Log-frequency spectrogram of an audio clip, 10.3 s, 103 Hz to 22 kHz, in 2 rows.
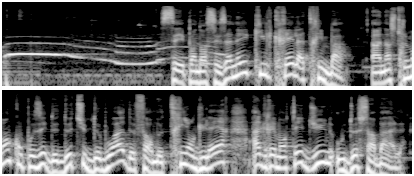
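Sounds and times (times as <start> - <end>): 
dog howling: 0.0 - 3.1
speech: 2.1 - 10.2.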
